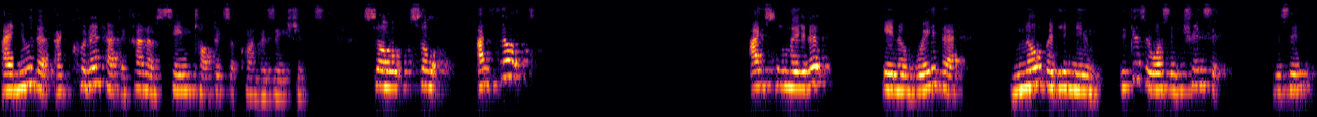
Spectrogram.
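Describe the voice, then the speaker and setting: A woman's voice: fairly high pitch, unhurried, pauses often, rough recording. A woman from Singapore, hosting a casual talk show and asking her guest rambling, restarting questions. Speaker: podcast host. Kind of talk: casual conversation.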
